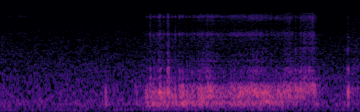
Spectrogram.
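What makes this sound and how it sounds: A child's fingers draw a stick of white chalk across the dark surface of a small, flat, wood-framed blackboard lying on carpet. A faint tap is followed by a sustained, scratchy stroke of chalk, and then another short tick. The sound is quiet, with a midrange grainy rasp.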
